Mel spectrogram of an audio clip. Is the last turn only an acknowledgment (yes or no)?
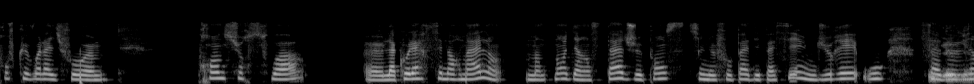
yes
